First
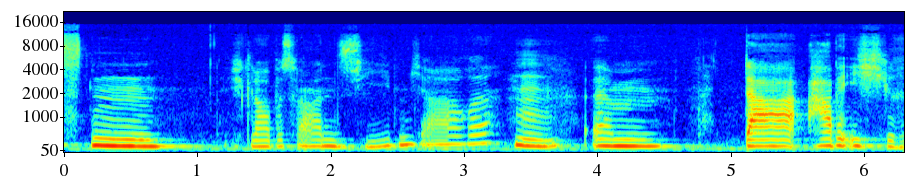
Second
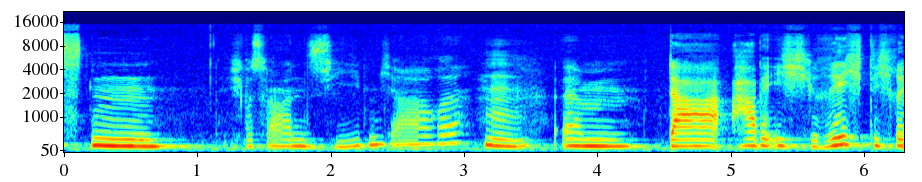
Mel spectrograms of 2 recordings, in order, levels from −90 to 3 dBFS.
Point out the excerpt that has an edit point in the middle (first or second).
second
